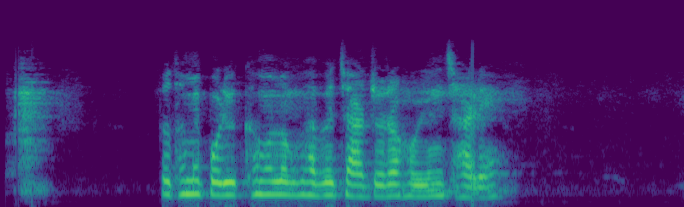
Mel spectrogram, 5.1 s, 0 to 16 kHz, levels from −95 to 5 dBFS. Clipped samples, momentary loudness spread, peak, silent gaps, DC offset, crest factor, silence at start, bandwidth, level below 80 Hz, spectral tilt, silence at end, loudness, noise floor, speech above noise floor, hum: under 0.1%; 11 LU; -8 dBFS; 1.06-1.10 s; under 0.1%; 18 dB; 0.15 s; 6.4 kHz; -72 dBFS; -6 dB/octave; 1.35 s; -24 LUFS; -78 dBFS; 55 dB; none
